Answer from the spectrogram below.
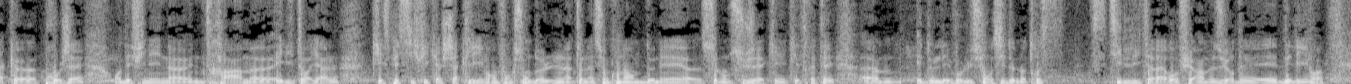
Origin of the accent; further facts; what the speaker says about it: Grand Est, France; now in Montpellier, France; Non, mais je suis alsacien à la base et j'ai pas l'accent non plus. J'ai l'accent d'un citoyen du monde quelque part.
